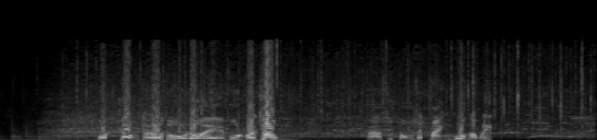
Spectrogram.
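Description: Young men shout and cheer excitedly nearby after a goal.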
